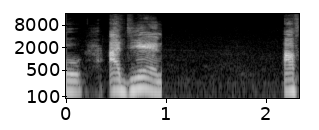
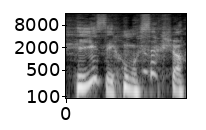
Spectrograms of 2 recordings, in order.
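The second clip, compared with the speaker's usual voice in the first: higher, firm Nigerian mom voice; Igbo mother's voice; 8 semitones higher, 5 dB louder than usual. Retold or imitated. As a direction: play a matter-of-fact Igbo mother. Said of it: "in that Igbo mother's voice".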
